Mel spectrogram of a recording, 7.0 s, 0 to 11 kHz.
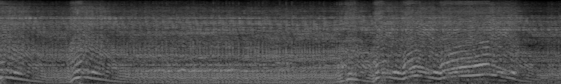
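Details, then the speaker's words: Used Reds R5T Team Edition RC nitro engine after a clutch bell change: revs rising and falling with a steady airy hiss over the exhaust note; owner thinks it's the rear bearing and plans to replace it, not the clutch: hissing noise. "Well, sadly, still making the hissing noise. I think it's the rear bearing, so yeah, I have to change the rear bearing."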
